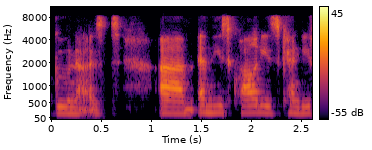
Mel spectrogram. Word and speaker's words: guna: Can you give us an example of a gouda? Did I say it right? Guna, I feel yeah.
